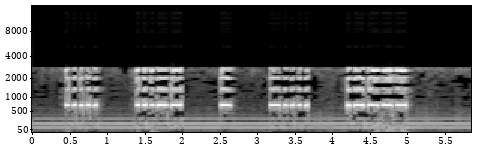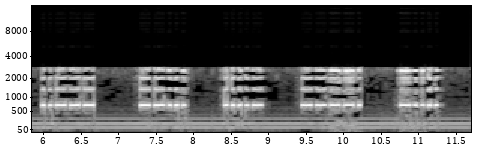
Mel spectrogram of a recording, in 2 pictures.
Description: Morse code, heard as a keyed tone, about 25 wpm, spaced as for 12 wpm, 690 Hz. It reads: 53T61 27496
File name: Linksmakalnis-1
